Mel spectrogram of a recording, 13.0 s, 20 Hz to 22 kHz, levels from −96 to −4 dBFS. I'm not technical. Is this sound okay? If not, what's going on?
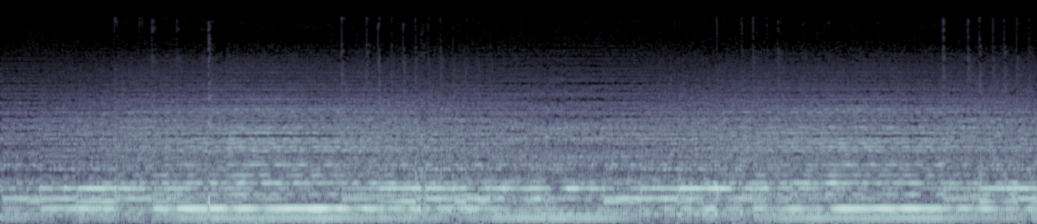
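No. There are three short glitches, at about 2.59 to 2.62 seconds, 5.25 to 5.33 seconds, and 6.81 to 6.86 seconds. Each is a corrupt frame decoded. The sound was stored in small compressed chunks called frames. A few of them got damaged, and the player used them anyway. The damaged data puts sound at the wrong pitches. The first glitch spans a couple of frames, the second about four, and the third about three.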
